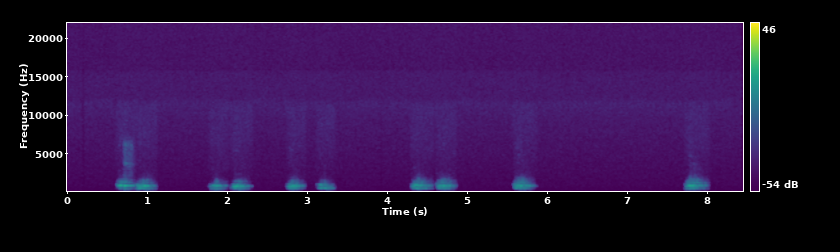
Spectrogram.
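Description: A dog barking, quietly, about ten short barks, mostly in quick pairs, with pauses of a second or more between them.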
